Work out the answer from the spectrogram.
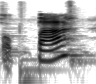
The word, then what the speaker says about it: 오빠: is O and the second syllable is PA pronounce it with me again a word for today's oppa and this is used to say brother and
